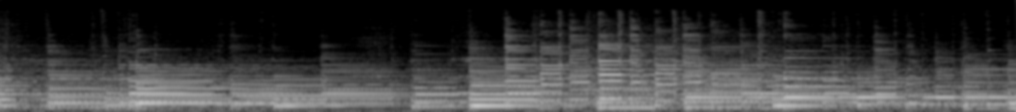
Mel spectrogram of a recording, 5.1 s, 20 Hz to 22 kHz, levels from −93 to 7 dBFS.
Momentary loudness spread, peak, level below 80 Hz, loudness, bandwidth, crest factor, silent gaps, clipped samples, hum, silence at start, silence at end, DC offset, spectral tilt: 9 LU; -10 dBFS; -60 dBFS; -27 LUFS; 11 kHz; 16 dB; none; under 0.1%; none; 0 s; 0 s; under 0.1%; -7.5 dB/octave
